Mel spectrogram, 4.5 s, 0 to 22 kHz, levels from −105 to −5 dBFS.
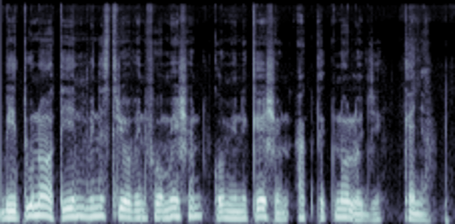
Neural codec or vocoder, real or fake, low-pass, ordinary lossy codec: vocoder, 44.1 kHz, 128 mel bands every 512 samples, BigVGAN v2; fake; 19.8 kHz; none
